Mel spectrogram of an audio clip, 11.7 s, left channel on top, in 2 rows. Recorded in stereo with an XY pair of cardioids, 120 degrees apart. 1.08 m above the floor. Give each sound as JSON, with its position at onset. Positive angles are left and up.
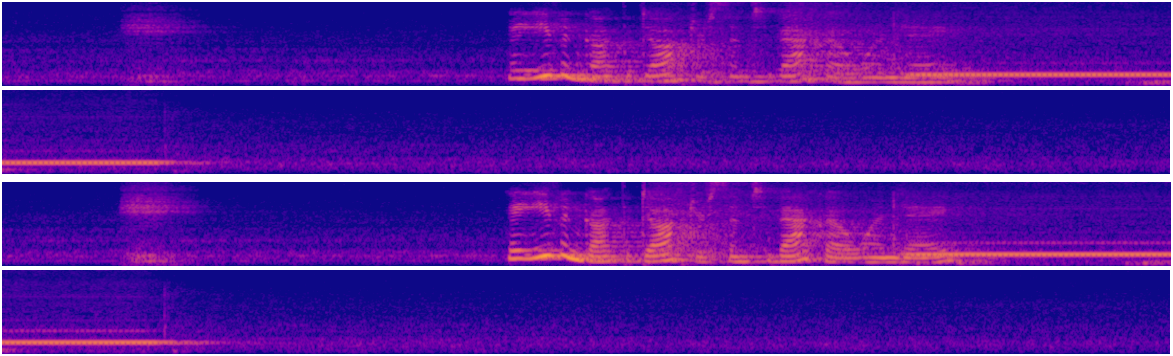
{"t": 0.6, "sound": "whispering", "azimuth_deg": -65, "distance_m": 0.8}
{"t": 2.5, "sound": "a woman speaking", "azimuth_deg": -55, "distance_m": 1.3}
{"t": 4.5, "sound": "a phone ringing", "azimuth_deg": -65, "distance_m": 5.5}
